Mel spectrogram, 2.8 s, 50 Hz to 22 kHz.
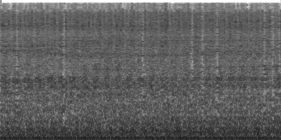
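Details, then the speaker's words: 1950s Roller revived from scrap, petrol engine running after throttle adjustment, coolant just refilled: steady, even low thump at slow idle, no knocks or misses; normal healthy idle. "we figured out the throttle situation got her tamed down a bit I cannot believe how good this thing is actually running guys"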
